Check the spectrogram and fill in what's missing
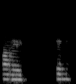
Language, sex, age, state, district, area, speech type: Bengali, female, 18-30, West Bengal, Kolkata, urban, conversation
